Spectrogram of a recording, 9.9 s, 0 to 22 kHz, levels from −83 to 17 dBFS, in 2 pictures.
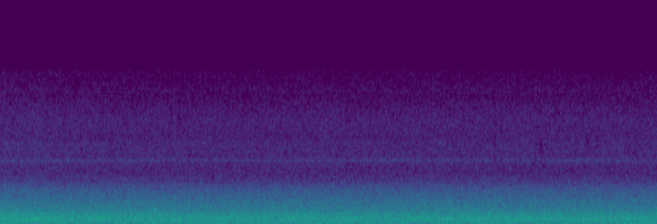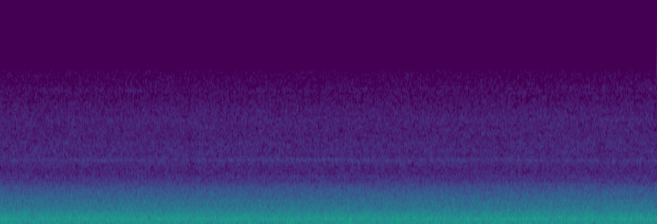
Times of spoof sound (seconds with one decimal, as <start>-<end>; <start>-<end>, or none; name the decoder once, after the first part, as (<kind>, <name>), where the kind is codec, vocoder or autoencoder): none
